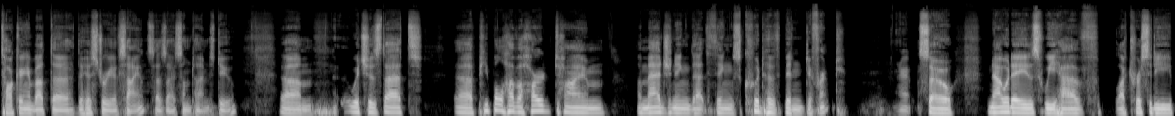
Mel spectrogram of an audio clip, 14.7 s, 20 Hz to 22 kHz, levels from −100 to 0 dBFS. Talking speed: 140 wpm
